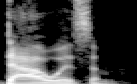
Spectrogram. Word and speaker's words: Taoism: Why didn't we just spell it with a D?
